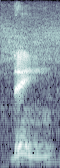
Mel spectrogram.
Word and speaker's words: Din: the poem Gunga Din, the name of the central character in the poem, Dean, is intended to rhyme with certain words in the poem, like green and spleen.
